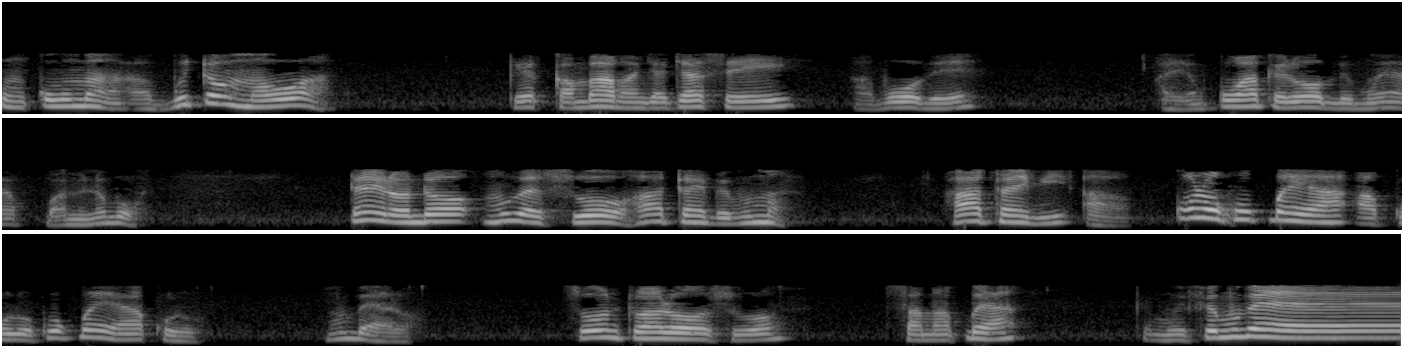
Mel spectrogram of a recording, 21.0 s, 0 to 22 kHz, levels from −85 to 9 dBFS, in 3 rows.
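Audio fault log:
Throughout, AAC compression: the speech sounds plainly dull and smeared, with the top end cut away and a watery, fizzy texture on sibilants and held vowels, while the room noise sits about 43 dB below the speech. This is likely lossy AAC-LC coding at a low rate, consistent with roughly 32 kbps. The encoder lowers its cut-off, leaves gaps in the spectrum, and quantises coarsely, so detail blurs and hiss-like sounds warble.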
